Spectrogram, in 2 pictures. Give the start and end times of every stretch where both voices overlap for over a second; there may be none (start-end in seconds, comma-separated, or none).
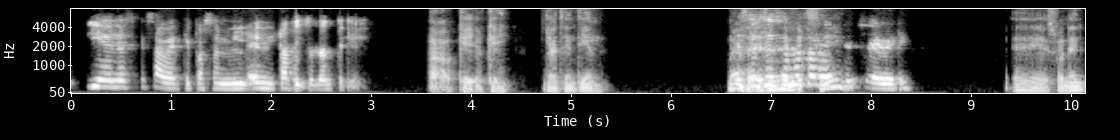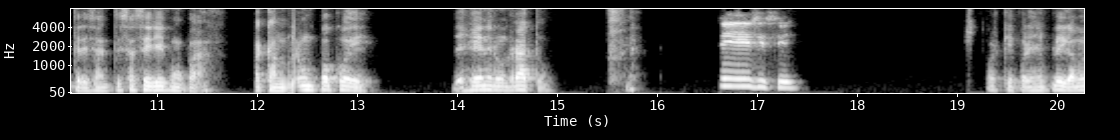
6.6-7.9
